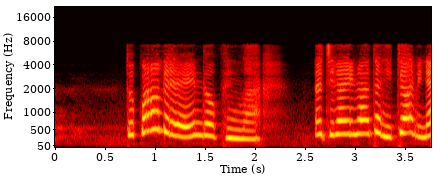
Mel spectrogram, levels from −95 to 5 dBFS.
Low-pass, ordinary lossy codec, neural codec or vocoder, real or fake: 7.2 kHz; none; codec, 16 kHz, 0.5 kbps, FunCodec, trained on LibriTTS, 25 frames a second; fake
